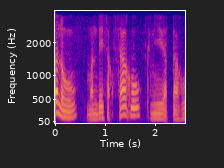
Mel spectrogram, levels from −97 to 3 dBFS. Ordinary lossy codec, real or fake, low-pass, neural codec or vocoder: none; real; 3.6 kHz; none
